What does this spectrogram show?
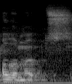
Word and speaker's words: Olomouc: a little town called Olomouc. That's how you pronounce it. It's like spelled like Olomouc, but you say Olomouc.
